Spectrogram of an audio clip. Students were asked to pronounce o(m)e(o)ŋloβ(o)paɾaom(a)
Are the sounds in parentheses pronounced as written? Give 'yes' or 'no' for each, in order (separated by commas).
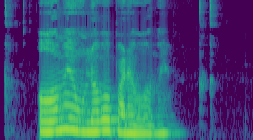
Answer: yes, no, yes, no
